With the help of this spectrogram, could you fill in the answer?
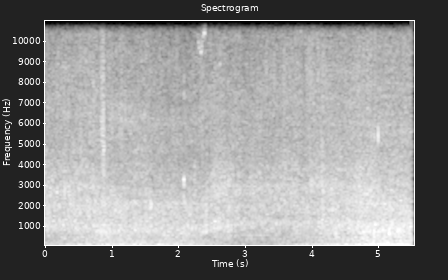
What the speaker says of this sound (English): It just sounds so loud when you're driving around with these sticky wheels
